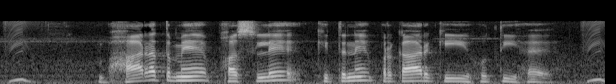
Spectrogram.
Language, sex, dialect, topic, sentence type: Hindi, male, Hindustani Malvi Khadi Boli, agriculture, question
